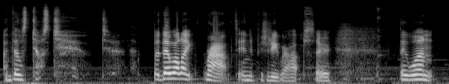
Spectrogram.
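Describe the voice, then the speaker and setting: A young woman streaming a game, chatting casually and rambling with self-mocking asides and little hummed tunes, her voice deeper than many women's. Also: animated, fast talker, fairly bright tone, faint music behind. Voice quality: fairly deep for a woman. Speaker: livestreamer.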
